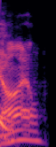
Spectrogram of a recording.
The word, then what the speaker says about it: aisle: with that word because another silent letter we do not pronounce the s the pronunciation of isle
